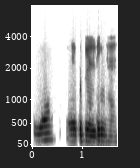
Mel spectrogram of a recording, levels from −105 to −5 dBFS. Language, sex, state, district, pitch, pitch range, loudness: Hindi, male, Bihar, Jahanabad, 125 Hz, 120-135 Hz, -19 LUFS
